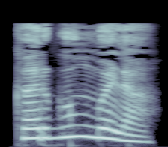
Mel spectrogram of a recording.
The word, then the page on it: ಕಿರಿಕುಂಬಳ: kirikumbaḷa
